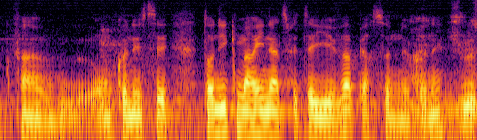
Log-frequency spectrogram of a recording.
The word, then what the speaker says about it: Marina Tsvetaeva: Non, allez-y, prononcez-le. C'est Marina Tsvetaeva.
